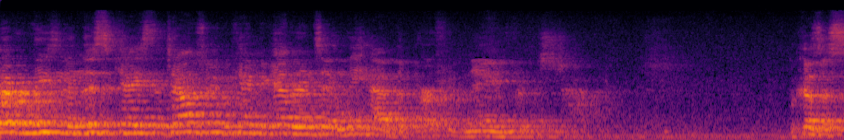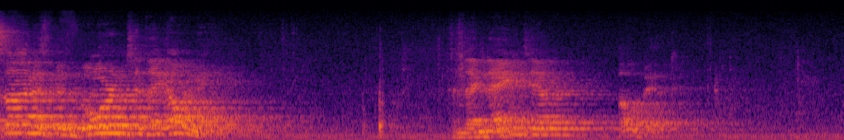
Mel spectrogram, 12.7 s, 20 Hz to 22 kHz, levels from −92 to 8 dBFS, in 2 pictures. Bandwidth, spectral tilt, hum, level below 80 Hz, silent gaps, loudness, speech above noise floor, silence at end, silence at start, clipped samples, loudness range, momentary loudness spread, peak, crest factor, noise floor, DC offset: 15 kHz; -5.5 dB/octave; none; -52 dBFS; none; -23 LUFS; 23 dB; 0.05 s; 0 s; under 0.1%; 6 LU; 23 LU; -4 dBFS; 20 dB; -46 dBFS; under 0.1%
